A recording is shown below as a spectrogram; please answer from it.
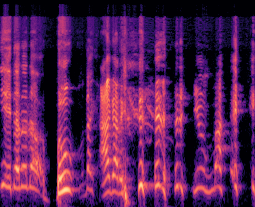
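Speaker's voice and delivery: very high, animated squealing voice. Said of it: "I was all animated".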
